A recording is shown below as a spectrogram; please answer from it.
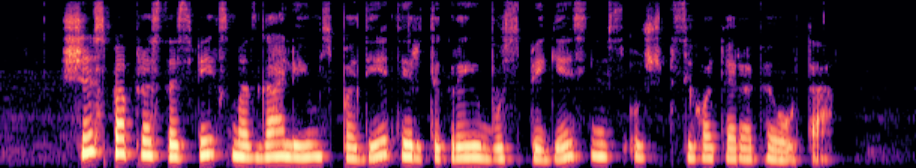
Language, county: Lithuanian, Klaipėda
